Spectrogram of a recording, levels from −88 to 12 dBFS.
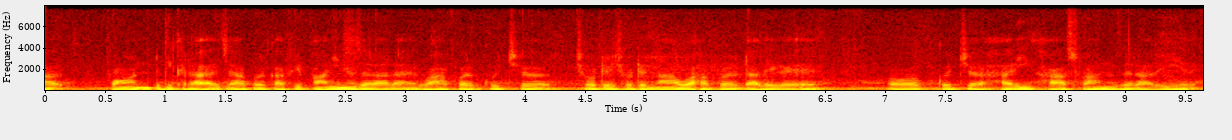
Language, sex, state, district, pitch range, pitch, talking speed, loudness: Hindi, male, Jharkhand, Sahebganj, 100-110 Hz, 105 Hz, 200 wpm, -17 LUFS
